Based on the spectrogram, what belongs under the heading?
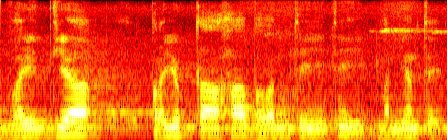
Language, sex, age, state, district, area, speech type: Sanskrit, male, 45-60, Telangana, Karimnagar, urban, spontaneous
